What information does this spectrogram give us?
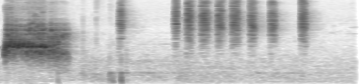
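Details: Captive male Japanese quail calling for a mate: one loud, harsh burst lasting about half a second, then after a short pause a quick run of about eight short, raspy notes.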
